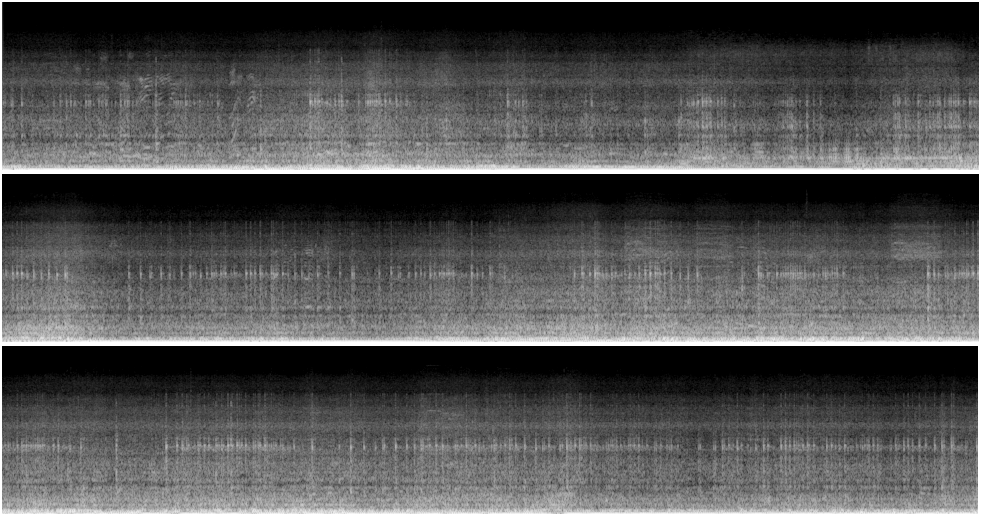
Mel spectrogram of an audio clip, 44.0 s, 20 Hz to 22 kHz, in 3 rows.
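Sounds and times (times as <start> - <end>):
boat engine running: 0.0 - 43.9.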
